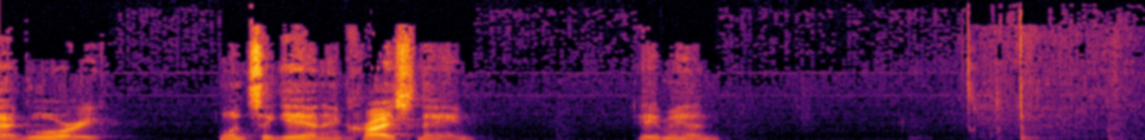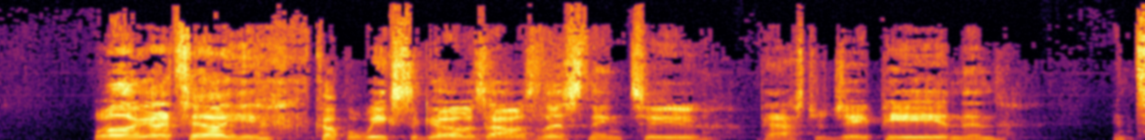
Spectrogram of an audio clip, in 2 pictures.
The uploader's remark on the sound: Preached at Christ Presbyterian Church, Lakeland, FL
